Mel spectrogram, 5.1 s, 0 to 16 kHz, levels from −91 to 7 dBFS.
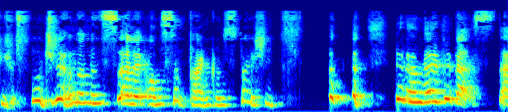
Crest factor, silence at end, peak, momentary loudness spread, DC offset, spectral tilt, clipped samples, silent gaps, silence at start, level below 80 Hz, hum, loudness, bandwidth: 14 dB; 0 s; -4 dBFS; 12 LU; under 0.1%; -3 dB/octave; under 0.1%; none; 0 s; -72 dBFS; none; -19 LUFS; 11.5 kHz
